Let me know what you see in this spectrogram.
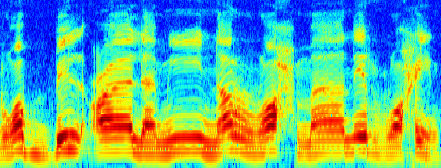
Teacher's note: عالمین کا جو آخر میں نون ہے، نون کو را کے ساتھ ملا کر پڑھیں گے ملانے کی صورت میں، لیکن علیحدہ پڑھا جائے تو اسے الرحمن الرحیم پڑھا جائے گا.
